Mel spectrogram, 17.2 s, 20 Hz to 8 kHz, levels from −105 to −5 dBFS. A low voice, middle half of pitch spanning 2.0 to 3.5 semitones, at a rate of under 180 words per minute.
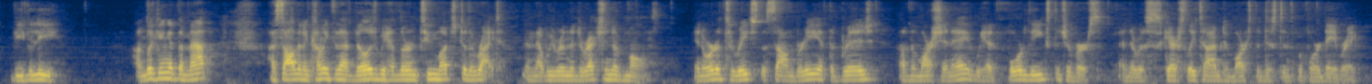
No: low, 125 Hz; average, 3.0 semitones; fast, 205 wpm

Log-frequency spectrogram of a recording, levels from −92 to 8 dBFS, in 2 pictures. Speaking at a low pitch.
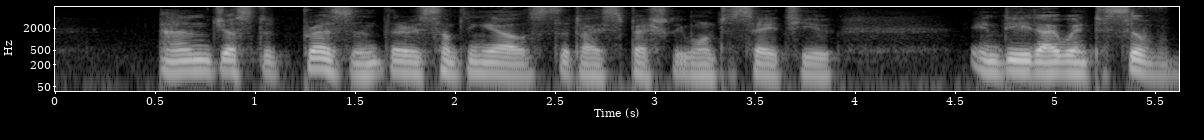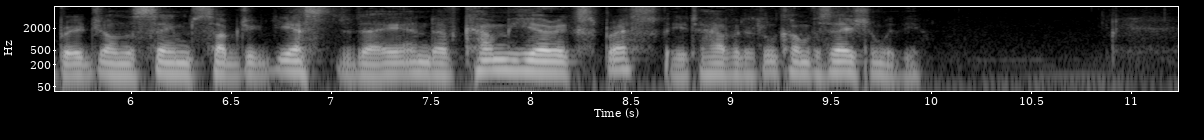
Yes: low, 115 Hz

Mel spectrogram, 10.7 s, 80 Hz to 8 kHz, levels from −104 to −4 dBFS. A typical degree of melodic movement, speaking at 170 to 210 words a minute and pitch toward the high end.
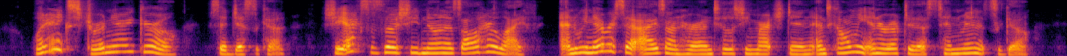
Yes: average, 4.6 semitones; average, 190 wpm; high, 245 Hz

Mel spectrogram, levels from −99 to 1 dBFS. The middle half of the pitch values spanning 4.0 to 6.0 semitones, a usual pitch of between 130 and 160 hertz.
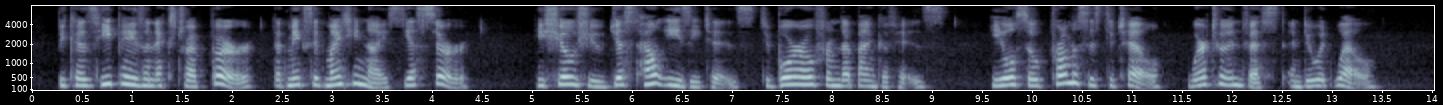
No: average, 4.4 semitones; high, 225 Hz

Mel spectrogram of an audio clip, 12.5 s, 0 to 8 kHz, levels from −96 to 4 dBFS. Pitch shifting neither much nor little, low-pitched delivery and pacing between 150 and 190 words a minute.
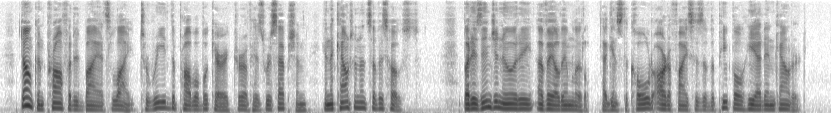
Yes: average, 4.0 semitones; low, 115 Hz; average, 170 wpm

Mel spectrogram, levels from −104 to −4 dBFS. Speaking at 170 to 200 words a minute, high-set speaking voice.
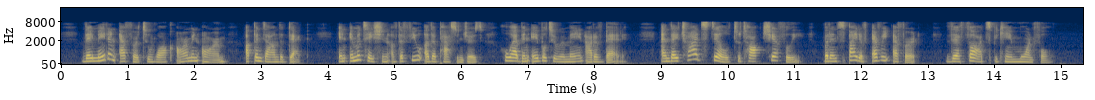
Yes: average, 185 wpm; high, 200 Hz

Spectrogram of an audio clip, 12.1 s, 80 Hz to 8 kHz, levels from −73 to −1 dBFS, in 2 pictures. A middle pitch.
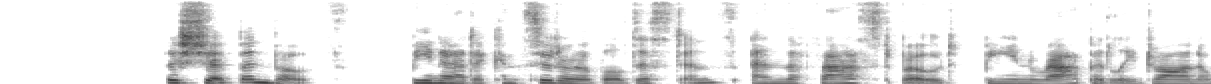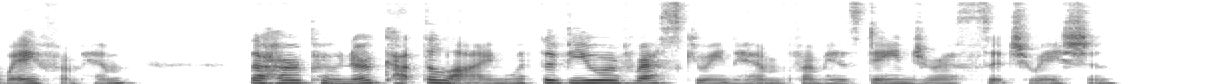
No: high, 205 Hz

